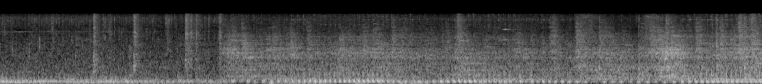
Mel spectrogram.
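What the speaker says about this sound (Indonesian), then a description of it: "suara motor yang lewat ke sini ya" A motorcycle engine passes through a forest setting. Its steady low drone stays loud and continuous, swelling midway and again near the end, with wind noise over the microphone.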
